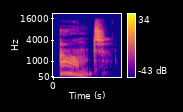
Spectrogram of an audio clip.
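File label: "aunt", English; poitiers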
